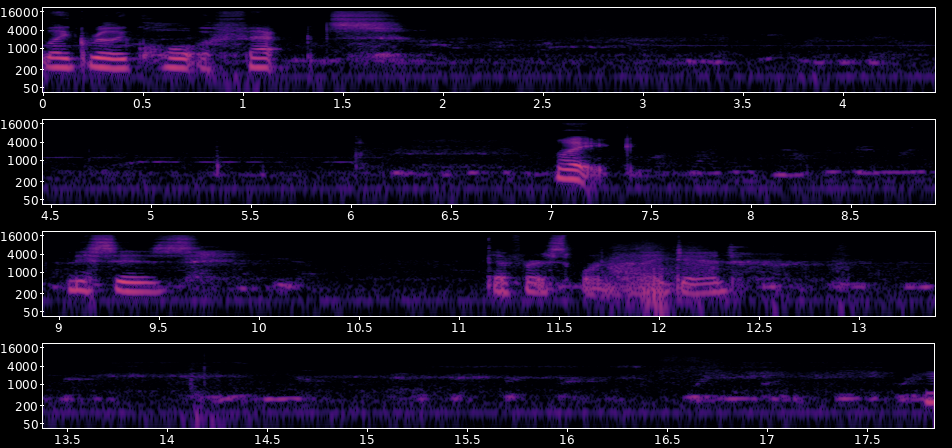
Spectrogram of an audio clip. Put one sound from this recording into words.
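A young girl talks casually close by, in short bursts.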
